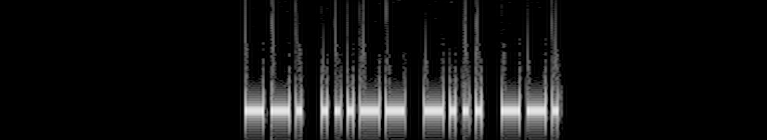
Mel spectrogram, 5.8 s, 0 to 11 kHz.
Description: Morse code, heard as a keyed tone, about 25 wpm, 700 Hz. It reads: G3BG
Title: DXCC-100 Call Signs - 4 Characters - Repeated 2x - 25wpm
